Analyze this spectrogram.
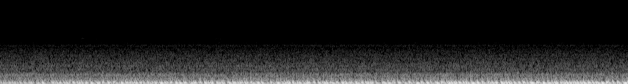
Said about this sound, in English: My pulse quickened as the engines kicked in, and we started moving.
